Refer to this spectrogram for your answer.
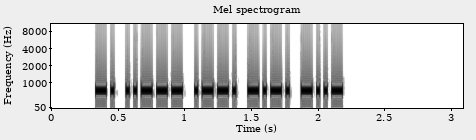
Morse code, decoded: N2PCX

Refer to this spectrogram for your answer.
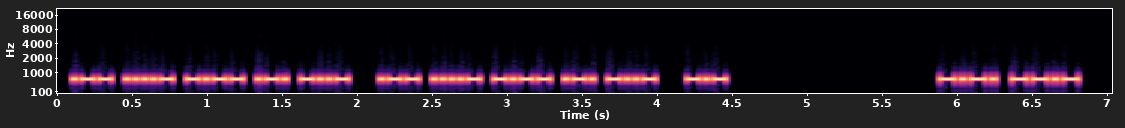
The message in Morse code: W4YRX W4YRX K CQ

